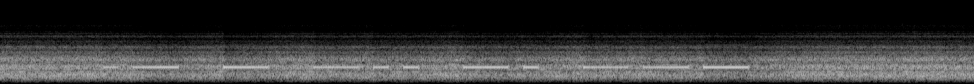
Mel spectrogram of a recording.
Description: Morse code, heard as a keyed tone, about 8 wpm, 810 Hz, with heavy radio static and a narrow filter. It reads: ATDNO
